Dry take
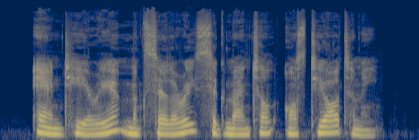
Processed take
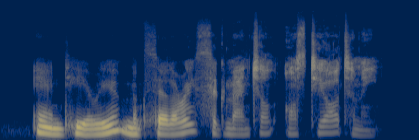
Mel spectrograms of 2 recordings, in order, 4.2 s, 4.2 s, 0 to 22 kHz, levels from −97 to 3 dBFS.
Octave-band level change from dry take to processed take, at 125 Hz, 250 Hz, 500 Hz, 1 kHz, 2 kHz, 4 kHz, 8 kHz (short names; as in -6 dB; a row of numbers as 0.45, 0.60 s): -15.0, -6.5, -9.5, -17.5, -14.5, -7.5, -19.5 dB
